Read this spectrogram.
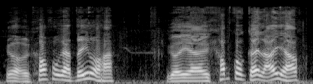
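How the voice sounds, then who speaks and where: A man hosts a casual on-location interview. His voice sits notably high. He talks in a chatty way, repeating words and filling pauses with little hesitation sounds. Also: lively intonation. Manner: chatty, repeats himself, many hesitation fillers. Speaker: host.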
